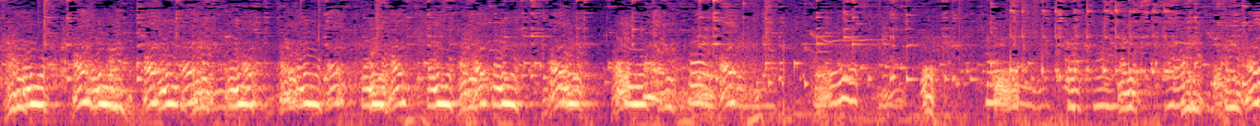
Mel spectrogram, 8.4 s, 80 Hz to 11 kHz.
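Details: A pack of Maremma Hounds gives tonal, yelping bays overlapping in a near-continuous, excited chorus: the hunting cry while pursuing wild boar on a November 2017 drive hunt near Poggio San Lorenzo, Rieti, Italy.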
